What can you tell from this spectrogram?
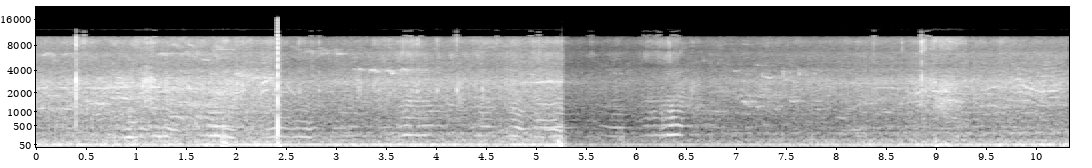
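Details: Honey bees at the entrance of their hives, 24 May 2012, filmed on a tiny spy cam with a fisheye lens: scattered low buzzing fly-bys, a sharp click near five seconds, then a quieter drone.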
